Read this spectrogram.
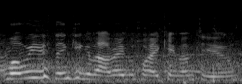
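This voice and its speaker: A woman's voice: on the high side, animated, quick pace, over a noisy crowd. A woman from San Diego with an American accent, casually interviewing people outdoors as a series host. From San Diego, United States. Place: outdoors on a New York street. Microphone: clip-on lapel. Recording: noisy outdoor street with traffic.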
